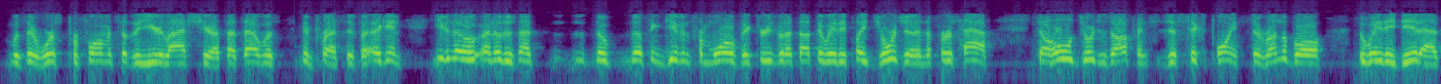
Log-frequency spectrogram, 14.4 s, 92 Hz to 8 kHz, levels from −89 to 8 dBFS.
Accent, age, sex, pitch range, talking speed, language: American, 40-59, male, 140-160 Hz, 235 wpm, English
